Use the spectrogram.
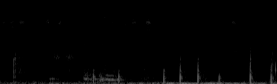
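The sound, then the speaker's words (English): Handwriting: quiet, scratchy strokes as someone writes out words, a few short scrapes followed by a string of sharper taps and strokes, all faint. “let me write the Hebrew Bible”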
